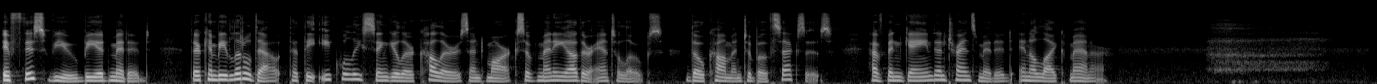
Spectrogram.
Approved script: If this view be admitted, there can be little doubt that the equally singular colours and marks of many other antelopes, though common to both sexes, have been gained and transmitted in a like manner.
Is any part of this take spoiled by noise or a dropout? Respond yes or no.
yes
